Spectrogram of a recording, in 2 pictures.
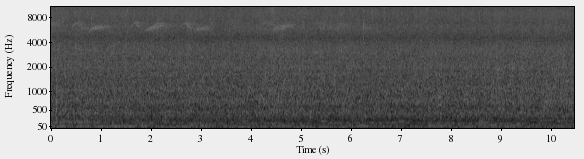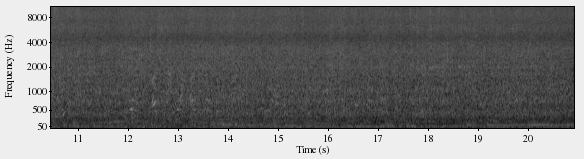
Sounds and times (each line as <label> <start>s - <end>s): river 0.0s - 20.9s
